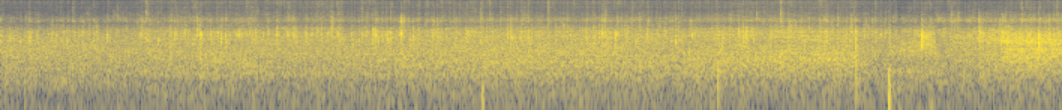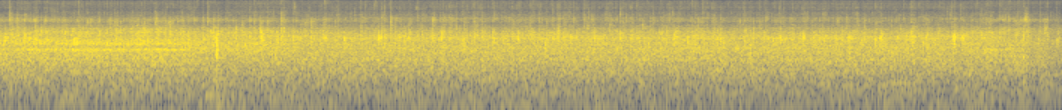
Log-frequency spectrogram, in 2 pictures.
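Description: Heavy rain falling on a corrugated roof: a steady, dense hiss that grows louder about halfway through, with a single sharp click just before the rise.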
